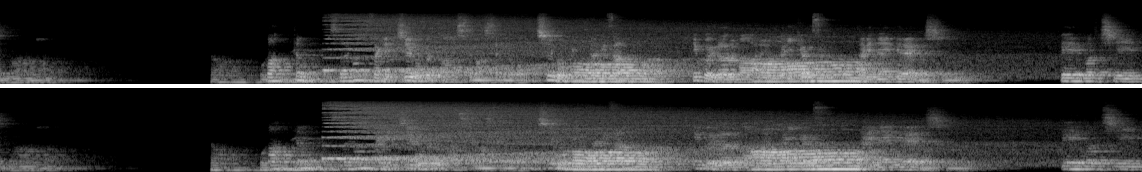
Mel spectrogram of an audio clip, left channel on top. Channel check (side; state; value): both; normal; correlation 0.43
